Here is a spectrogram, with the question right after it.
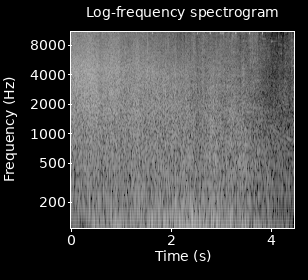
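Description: Heavy weapons fire and explosions from battling mechs in the video game BattleTech, a dense, continuous roar of blasts and rumble lasting several seconds, loud and close, with no talk over it.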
